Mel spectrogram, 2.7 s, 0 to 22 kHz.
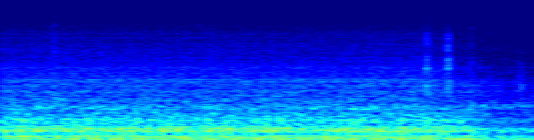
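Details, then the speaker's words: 1997 GMC Savana after an R134a A/C charge, running about 73 minutes at about 90°F outside with 35°F from the vents, fan on low: a steady low blower rush over light engine hum as the compressor cycles on and off. Normal A/C operation. "Anyhow, turn it on low. I can hear the air compressor come on and off."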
